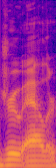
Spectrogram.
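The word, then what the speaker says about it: Drew Allar: how you pronounce his name? Drew Aller.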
